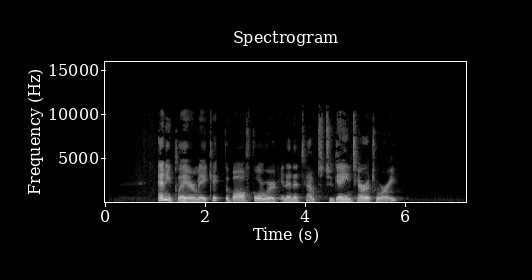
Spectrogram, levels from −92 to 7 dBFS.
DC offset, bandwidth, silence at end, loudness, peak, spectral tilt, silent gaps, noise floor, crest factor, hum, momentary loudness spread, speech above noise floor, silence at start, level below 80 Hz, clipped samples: under 0.1%; 11 kHz; 1.4 s; -27 LUFS; -10 dBFS; -5.5 dB/octave; none; -78 dBFS; 20 dB; none; 12 LU; 52 dB; 1.05 s; -84 dBFS; under 0.1%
